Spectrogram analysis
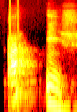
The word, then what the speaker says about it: país: E esse I aqui de país, ele é uma vogal.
